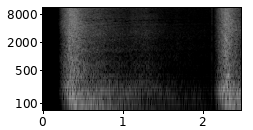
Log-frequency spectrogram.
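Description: A whoosh sound effect for an animated title intro, starting a moment in: a sudden rush that sweeps down in pitch, with heavy bass, and fades out over about a second and a half.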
